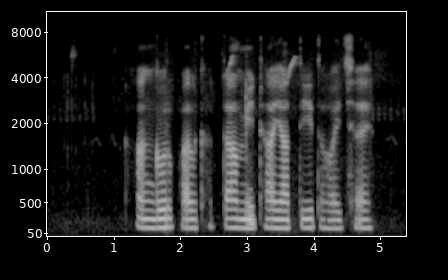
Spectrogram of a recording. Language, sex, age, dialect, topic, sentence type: Maithili, male, 18-24, Eastern / Thethi, agriculture, statement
